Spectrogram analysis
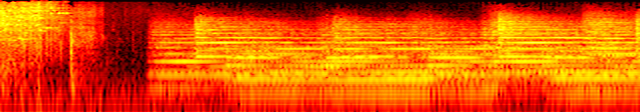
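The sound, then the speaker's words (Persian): A brief crash gives way to castle bells ringing loudly, with fresh strikes every second or so layering over a rich, sustained, humming tone. No one speaks. “پسرم صدای زنگارو میشنوی کل قلعه از خوشحالیه.”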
